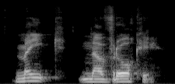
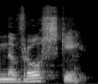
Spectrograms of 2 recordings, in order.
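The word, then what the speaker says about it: Nawrocki: Yeah, it was, I googled how to pronounce Mike Navrocki. – Navrocki. – Although we had a automated woman's voice saying Navrocki. So Navrocki, however you want to pronounce it. I think We'll go Navrocki. – Yes, it's a bit easier.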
